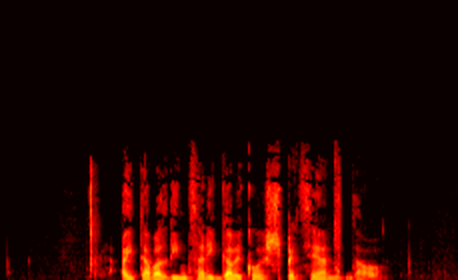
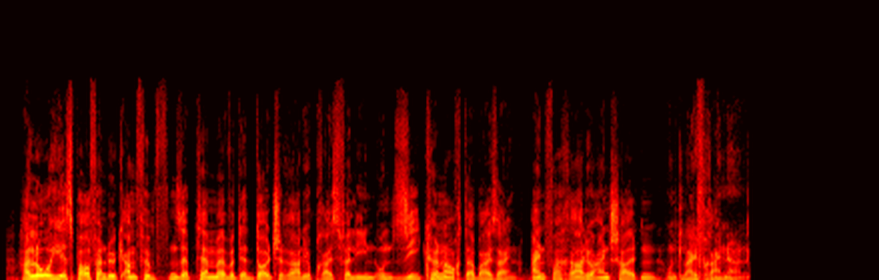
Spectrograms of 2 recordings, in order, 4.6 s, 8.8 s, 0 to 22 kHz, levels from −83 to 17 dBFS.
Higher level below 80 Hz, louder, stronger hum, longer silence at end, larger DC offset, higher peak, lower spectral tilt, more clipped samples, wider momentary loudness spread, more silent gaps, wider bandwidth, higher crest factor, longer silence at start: about the same, -54 dBFS vs -58 dBFS; about the same, -23 LUFS vs -23 LUFS; neither; second, 0.8 s vs 1.3 s; neither; about the same, -2 dBFS vs -2 dBFS; about the same, -5 dB/octave vs -6 dB/octave; neither; about the same, 15 LU vs 13 LU; neither; second, 11 kHz vs 15.5 kHz; about the same, 24 dB vs 20 dB; first, 0.95 s vs 0.2 s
